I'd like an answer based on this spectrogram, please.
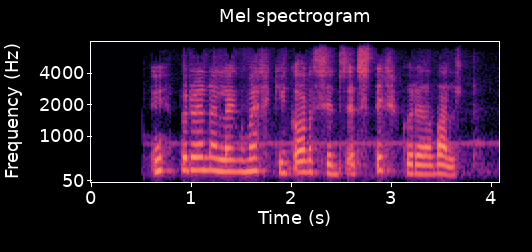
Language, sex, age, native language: Icelandic, female, 20-29, Icelandic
